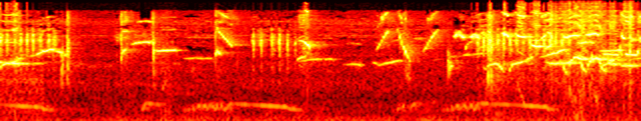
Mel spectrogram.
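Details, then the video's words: Wild Brown-chested jungle flycatcher: sharp high whistled slurs and short buzzy trills separated by brief pauses, with soft low falling whistles recurring, then building to a dense jumble of high notes at the end. "SUARA PIKAT DAN MASTERAN BURUNG SRDC(sikatan rimba dada coklat) RIBUT DI ALAM LIAR"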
